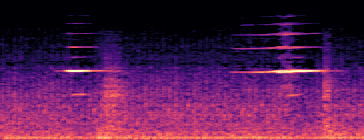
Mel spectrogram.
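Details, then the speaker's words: Mitsubishi Montero brake squeal: two sharp high-pitched squeals when braking while moving forward, none when reversing, coming from the rear; hardened, glazed rear brake pads. "Ngayon ang susunod kong gagawin diyan paandarin ko naman itong sasakyan niya paabante tapos tatapak-tapakan ko yung brake pedal. Narinig niyo 'di ba? May maingay"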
